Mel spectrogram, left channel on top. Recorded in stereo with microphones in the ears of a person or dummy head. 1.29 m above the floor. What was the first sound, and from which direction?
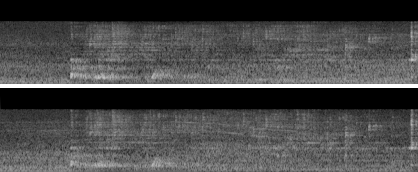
A toilet flushing, 5° right (ahead or behind).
